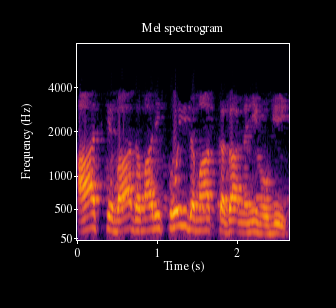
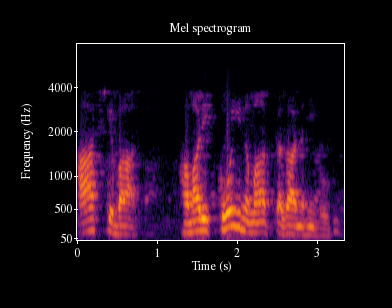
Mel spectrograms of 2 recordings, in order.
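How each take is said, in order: First: The sentence is shouted loudly like a slogan. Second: The sentence is spoken at a calm, ordinary volume. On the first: The speaker calls it right. "ایسے نعرہ لگاؤ کہ شیطان یہاں سے بھاگ جائے" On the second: The speaker calls it wrong. "ایسے نہیں"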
